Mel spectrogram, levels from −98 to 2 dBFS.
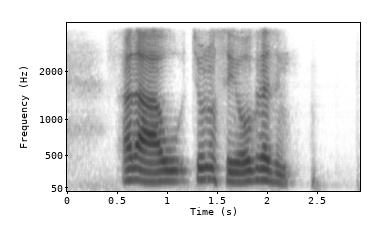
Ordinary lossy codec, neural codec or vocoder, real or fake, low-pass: AAC, 32 kbps; codec, 24 kHz, 0.5 kbps, DualCodec; fake; 3.6 kHz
